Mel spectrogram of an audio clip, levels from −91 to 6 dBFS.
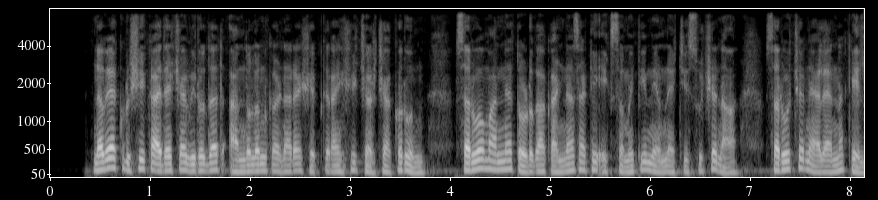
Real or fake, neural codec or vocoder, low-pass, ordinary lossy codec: fake; codec, 16 kHz, 4 kbps, FunCodec, trained on LibriTTS, 50 frames a second; 7.2 kHz; none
